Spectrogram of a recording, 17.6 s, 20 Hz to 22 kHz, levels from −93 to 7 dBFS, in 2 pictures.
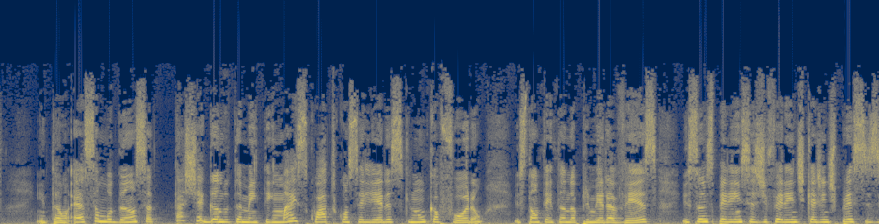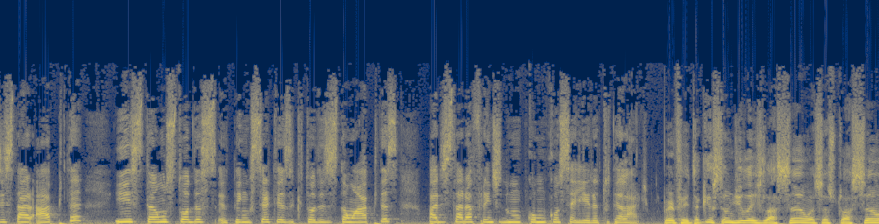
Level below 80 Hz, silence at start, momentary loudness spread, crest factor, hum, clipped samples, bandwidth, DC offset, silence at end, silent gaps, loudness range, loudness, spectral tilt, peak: -24 dBFS; 0 s; 7 LU; 10 dB; none; 0.2%; 15.5 kHz; under 0.1%; 0 s; none; 2 LU; -10 LUFS; -4 dB/octave; 0 dBFS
